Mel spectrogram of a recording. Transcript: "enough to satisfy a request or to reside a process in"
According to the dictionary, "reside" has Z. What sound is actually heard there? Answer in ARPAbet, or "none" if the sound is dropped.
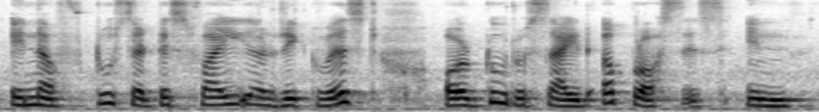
S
